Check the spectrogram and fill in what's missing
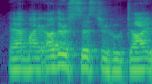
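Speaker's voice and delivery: ordinary talk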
